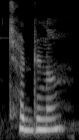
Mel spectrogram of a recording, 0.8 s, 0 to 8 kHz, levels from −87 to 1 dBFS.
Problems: none marked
